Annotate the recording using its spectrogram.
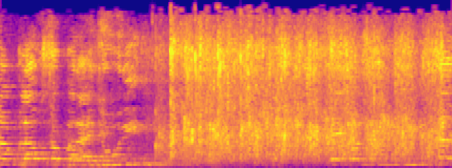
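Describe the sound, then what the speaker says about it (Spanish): Audience applause at a birthday celebration with children at a special education school, a steady wash of clapping that rises after a voice speaks at the start and continues under more talk. "Pido también un aplauso para Yuri,"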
